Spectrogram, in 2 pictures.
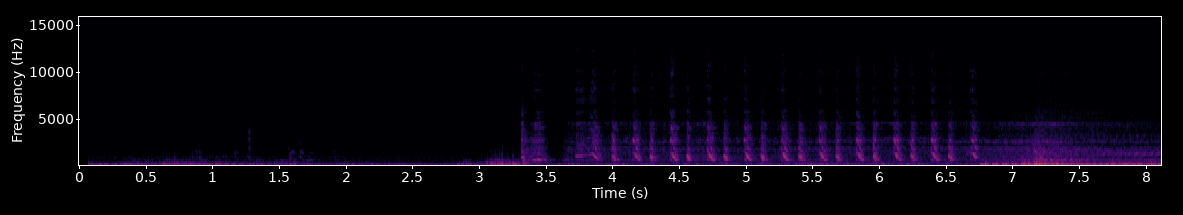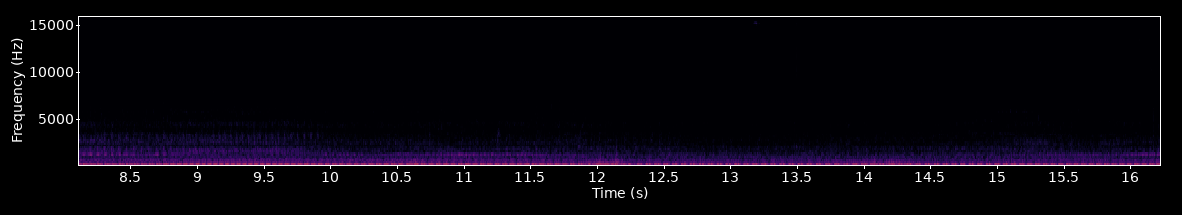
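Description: Motorcycle engine being cranked by its electric starter for about three seconds with a fast rhythmic chatter, then catching and settling into a steady idle, with one brief throttle blip a couple of seconds after it starts.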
